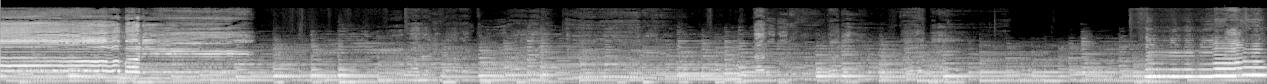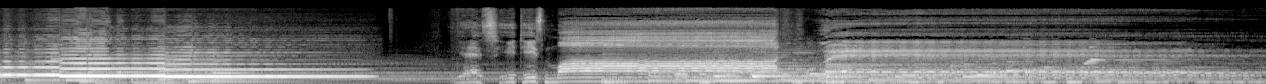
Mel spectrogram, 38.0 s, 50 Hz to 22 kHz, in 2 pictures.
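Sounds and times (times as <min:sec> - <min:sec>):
tenor saxophone melody: 0:00.0 - 0:14.7, 0:16.9 - 0:24.9
musical accompaniment: 0:00.0 - 0:38.0.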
